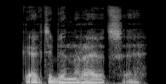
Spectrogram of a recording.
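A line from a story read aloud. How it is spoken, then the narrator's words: Calm question. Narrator (Russian): спокойно спросил он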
